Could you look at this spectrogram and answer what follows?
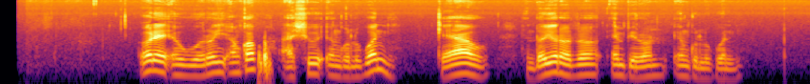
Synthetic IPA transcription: o˦ɾe˨ʔe˨wo˨ɾo˦i˦a˦ŋɡɔ˦pa˨ʃu˦ʔe˨ŋɡu˨lu˨ko˦ni˨ | kɛ˨ja˦u˨ | e˨ndo˦jo˦ɾɔ˨tɔ˦e˦mbi˨ɾo˦ne˦ŋɡu˨lu˨bo˨ni˨

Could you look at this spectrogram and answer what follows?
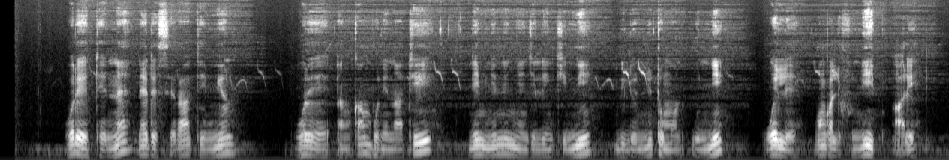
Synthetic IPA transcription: wo˦ɾɛtʰɛnːɛnɛdɛsḭ˨ɾa˦temi˦o˦n | wo˦ɾɛa̰˨ŋka˦mbo˨ni˨na˨tʰi˦nemi˨ni˦nːi˦ɲe˨ɲd͡ʒi˨leŋkʰi˨nːi˦mbi˨lo˨nːi˦tɔmo˨nu˨nːi˦ | wɔ˦lːɛ | wa˦ŋɡa˨lifu˨ni˦pa̰ɾe˦

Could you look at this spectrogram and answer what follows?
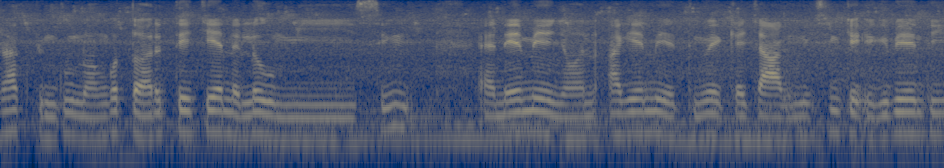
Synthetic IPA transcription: ɾa˦k̚pi˨ŋɡu˦nɔ˨ŋɡo˦tɔ˨ɾɪ˦te˦t͡ʃe˦ne˨lo˦wmi˨si˦ŋ | ɛ̰˨ne˦me˦˨ɲɔ˨na˦ke˦me˨ti˨nwe˦kːɛ˦t͡ʃa˨ŋmi˨si˦ŋt͡ʃe˨ʔe˨ki˦be˦ndi˦

